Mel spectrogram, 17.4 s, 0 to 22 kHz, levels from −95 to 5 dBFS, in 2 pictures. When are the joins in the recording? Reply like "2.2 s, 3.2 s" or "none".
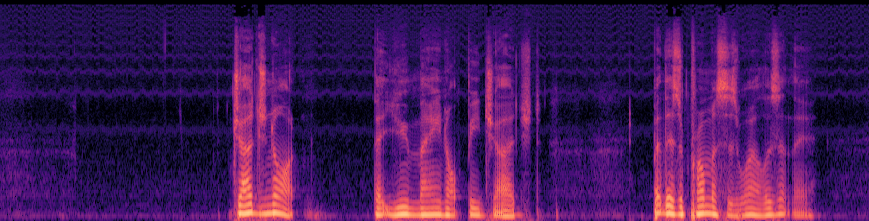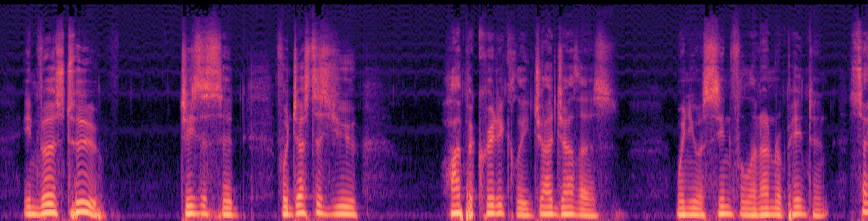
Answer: none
